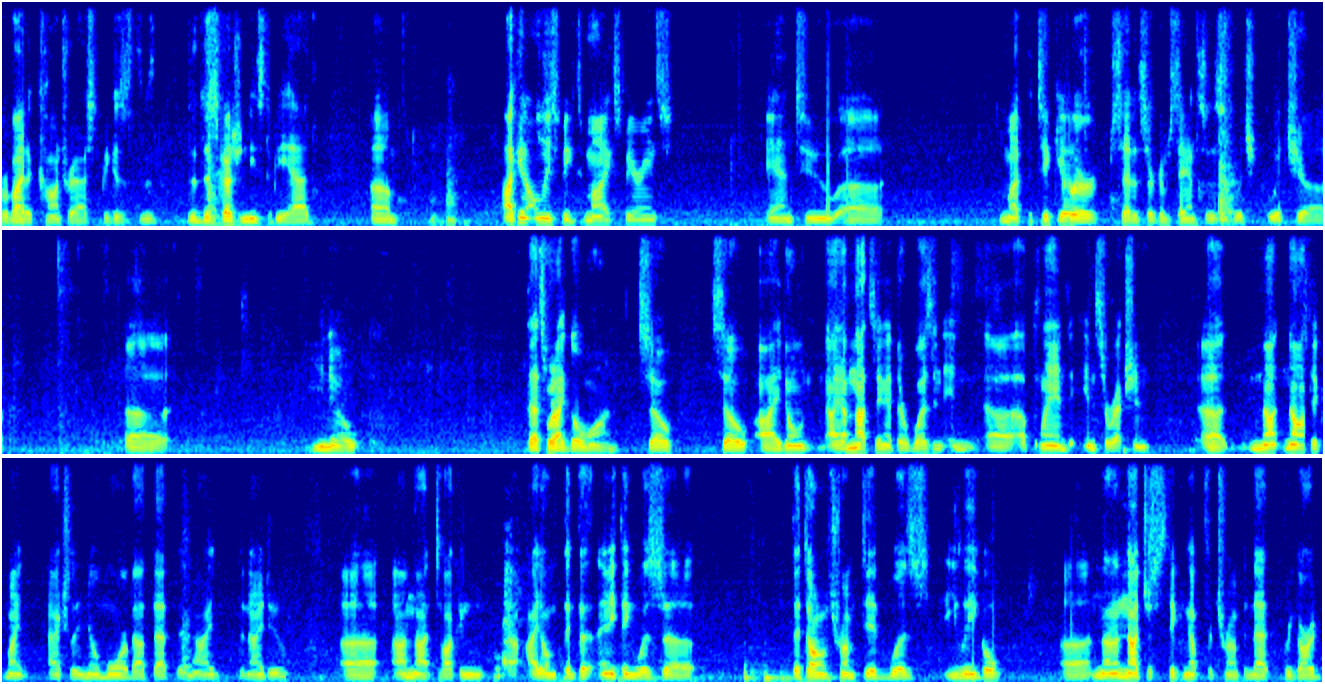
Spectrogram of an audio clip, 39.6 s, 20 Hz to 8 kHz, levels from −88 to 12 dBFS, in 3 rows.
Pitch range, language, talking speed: 100-120 Hz, English, 145 wpm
